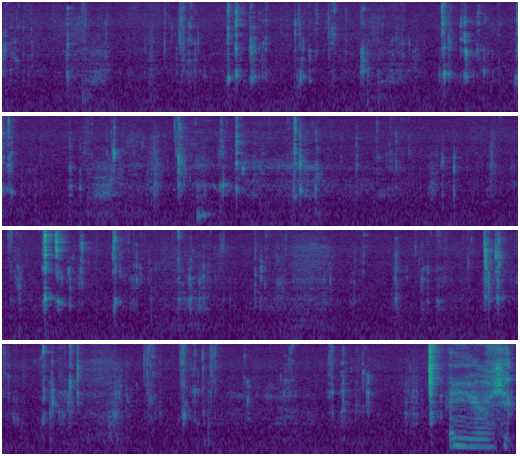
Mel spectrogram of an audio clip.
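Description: Soft, wet bubble gum chewing, close and quiet, with irregular smacks and small crackles spread across the stretch and a sharper pop near the end; no talking over it.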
